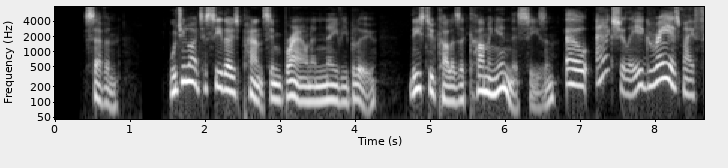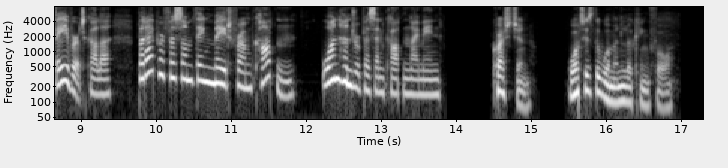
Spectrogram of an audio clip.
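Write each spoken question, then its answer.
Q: What is the woman looking for?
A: Grey pants made of 100% cotton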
